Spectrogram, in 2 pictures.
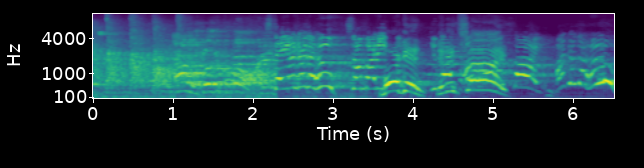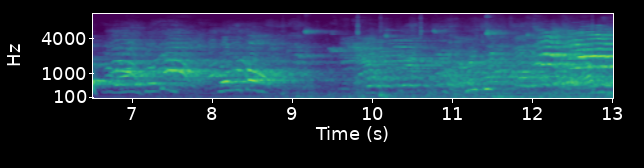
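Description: A crowd of spectators cheers and shouts in a large echoing gym.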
